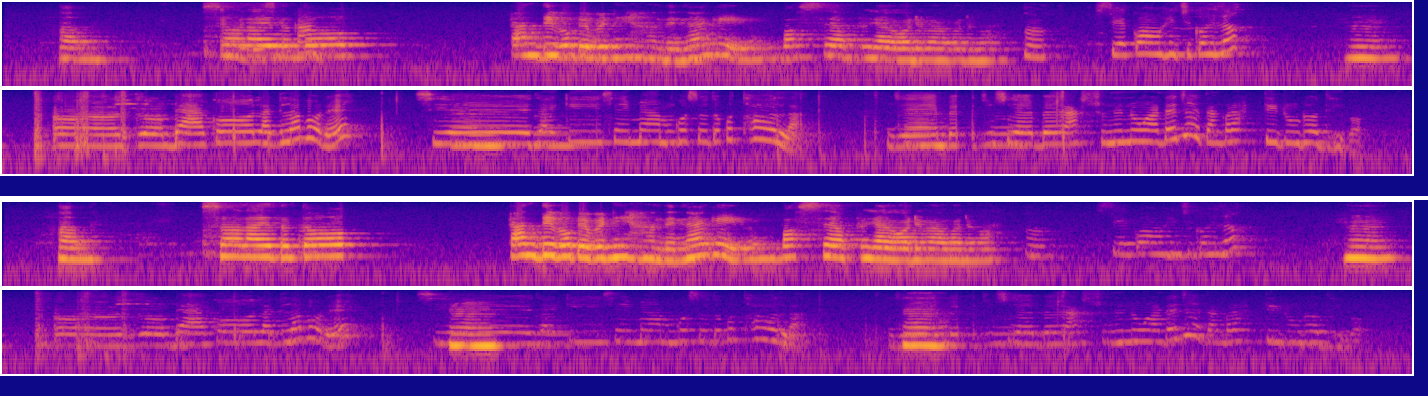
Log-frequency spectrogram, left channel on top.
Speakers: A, on the right; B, on the left.
A: ହଁ ଶଳା
B: ଏମିତି
A: ଏଟାତ
B: ସେ କା
A: କାନ୍ଦିବ କେବେ ନିହାନ୍ତି ନା କି ବର୍ଷେ ଅପେକ୍ଷା କରିବା ପରେ,
B: ହଁ ସିଏ କଣ ହେଇଛି କହିଲ
A: ହୁଁ।
B: ଅ ଯଉ ବ୍ୟାକ ଲାଗିଲା ପରେ ସିଏ
A: ହୁଁ
B: ଯାଇକି ସେଇ ମ୍ୟାମଙ୍କ ସହିତ କଥା ହେଲା। ଯେ
A: ହୁଁ
B: ବଜୁ ସେ- ଏବେ ଆସୁନି ନୂଆଟା ଯେ ତାଙ୍କର ଆଟିଟିୟୁଡୁ ଅଧିକ।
